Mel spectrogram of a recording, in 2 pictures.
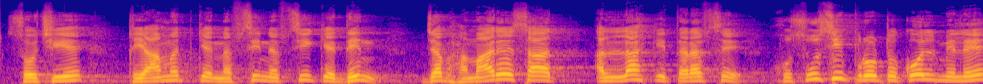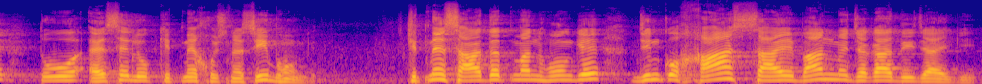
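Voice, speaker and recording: A man giving an earnest mosque sermon, urging his listeners and chanting Arabic quotations. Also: high-pitched. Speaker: preacher. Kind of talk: mosque lecture after night prayer. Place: mosque hall. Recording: long hall reverb.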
